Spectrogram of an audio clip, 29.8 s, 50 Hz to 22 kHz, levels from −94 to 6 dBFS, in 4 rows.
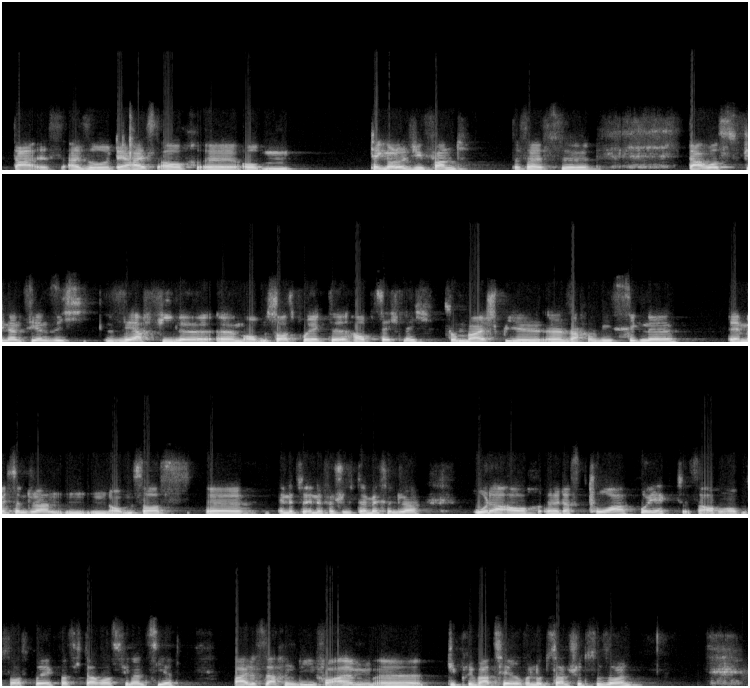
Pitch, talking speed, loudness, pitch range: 150 Hz, 140 wpm, -17 LUFS, 120-195 Hz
